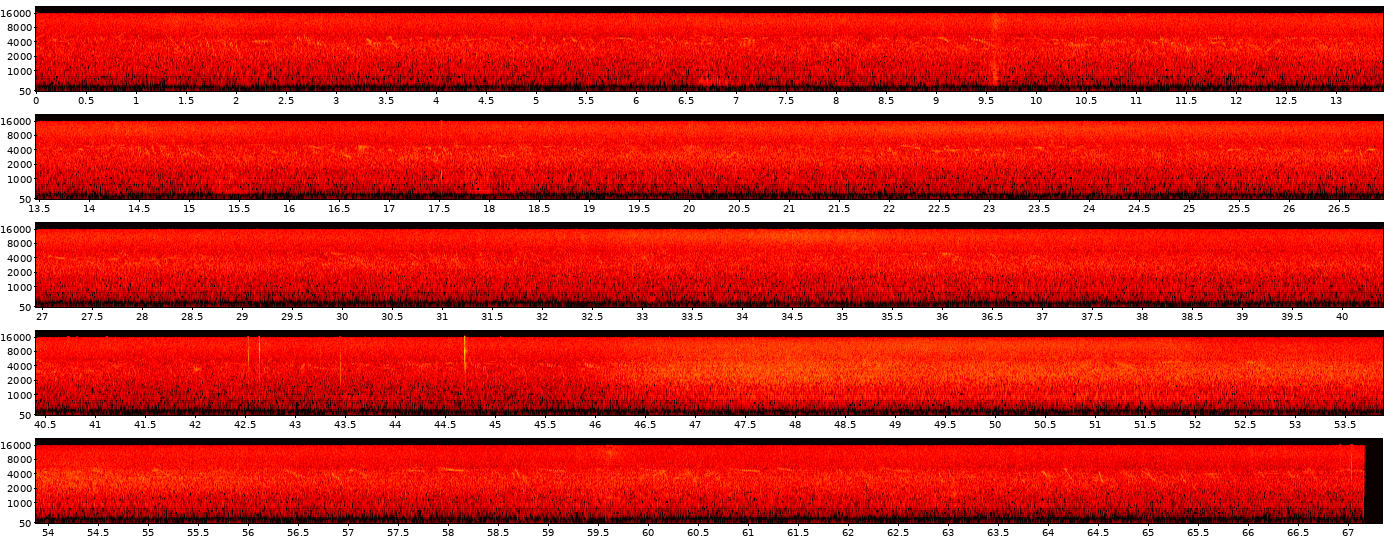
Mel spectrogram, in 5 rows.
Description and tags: Zernikow Skylarks / Lerchen
Zoom h4n in Zernikow / Oberhavelland / Brandenburg / Germany
atmosphere, Brandenburg, nature, Skylarks, Sounddevice, village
